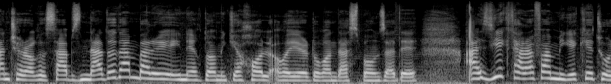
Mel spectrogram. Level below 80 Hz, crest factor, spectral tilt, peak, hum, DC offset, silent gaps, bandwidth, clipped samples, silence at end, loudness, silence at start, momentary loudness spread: -38 dBFS; 16 dB; -4.5 dB/octave; 0 dBFS; none; under 0.1%; none; over 20 kHz; under 0.1%; 0 s; -18 LUFS; 0 s; 3 LU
